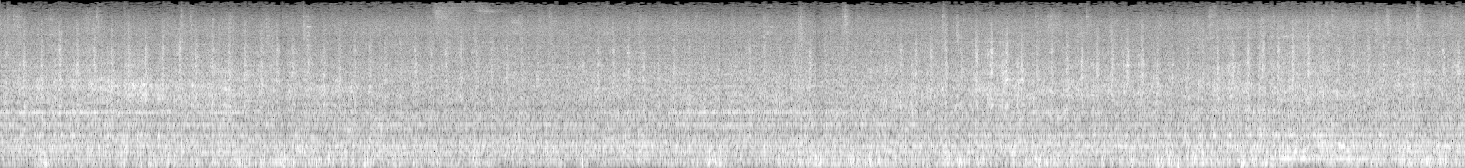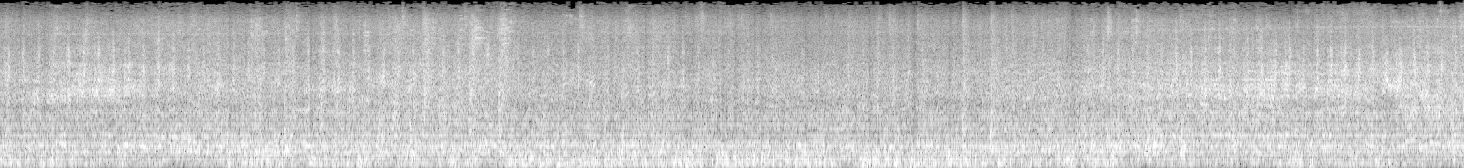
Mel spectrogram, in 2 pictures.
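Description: Running noise of an Indian Railways express passenger train heard from an open coach door: a steady rumble with rapid clatter of wheels over rail joints, while an electric multiple unit (EMU) local train passes close alongside on the next track.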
